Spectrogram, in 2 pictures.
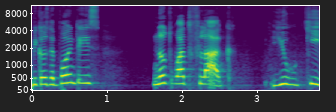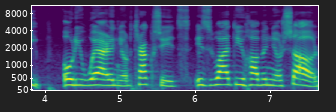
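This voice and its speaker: A woman speaks in a high pitch with a Greek accent. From Greece. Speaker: professional boxer. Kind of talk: interview. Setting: studio. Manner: halting, broken English.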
